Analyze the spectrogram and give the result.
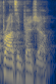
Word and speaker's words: Bronson Pinchot: Oh, it's Bronson Pinchot.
